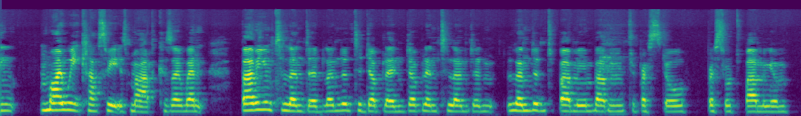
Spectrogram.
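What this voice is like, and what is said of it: Congested voice with a cold. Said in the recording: “I've got a cold.”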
